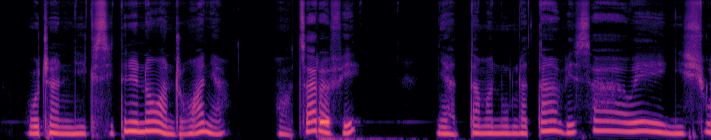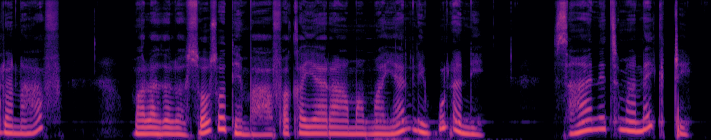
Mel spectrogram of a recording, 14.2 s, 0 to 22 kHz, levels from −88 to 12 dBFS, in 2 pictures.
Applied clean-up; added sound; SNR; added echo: neural mask model DeepFilterNet 3.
